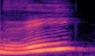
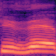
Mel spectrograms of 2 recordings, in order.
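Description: First: The word is said with a long 'ee' vowel. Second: The word is said with a short 'uh' vowel. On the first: The speaker calls it right. "هقول ذي اند" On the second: The speaker calls it wrong. "ما اقولش ذا"

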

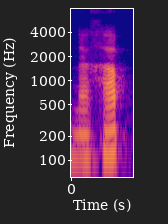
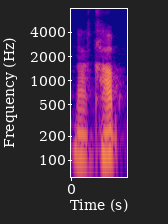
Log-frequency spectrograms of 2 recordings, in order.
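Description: Both takes have the same delivery.

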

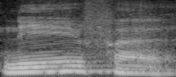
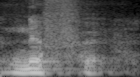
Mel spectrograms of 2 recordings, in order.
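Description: First: The first vowel is long. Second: The first vowel is short. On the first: The speaker calls it wrong. "நேஃப அப்படி சொல்லக்கூடாது" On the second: The speaker calls it right. "குரில் மாதிரி வைக்கணும்"

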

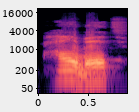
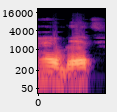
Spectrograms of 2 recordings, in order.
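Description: First: It is said in a hostile, insulting tone. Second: It is said in a friendly, joking tone.

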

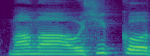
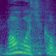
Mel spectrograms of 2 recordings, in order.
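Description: First: It is spoken at a normal pace. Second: It is spoken even more quickly.

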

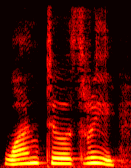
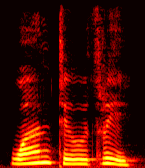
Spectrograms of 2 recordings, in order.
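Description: Both takes have the same delivery.

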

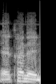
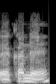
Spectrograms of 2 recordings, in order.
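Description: Both takes have the same delivery.

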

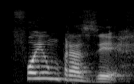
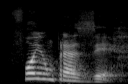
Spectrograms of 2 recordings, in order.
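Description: No difference in how they are said.

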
